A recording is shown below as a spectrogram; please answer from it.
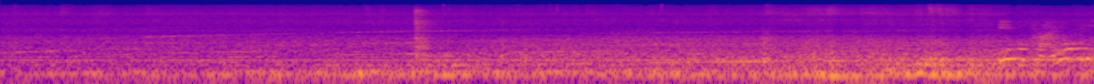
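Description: A rail car rumbles steadily and builds as it gathers speed, with a rising electric motor whine and faint clanks over the continuous roar.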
